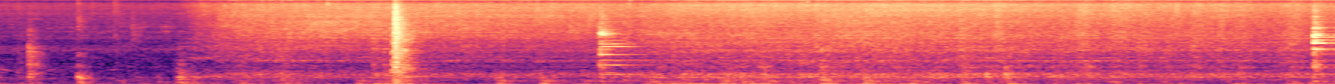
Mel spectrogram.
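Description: Matumbo (beef tripe) stew sizzling as it fries down in a pot on a gas stove and is stirred with a wooden spoon, a steady hiss. A sharp knock comes about four seconds in, and ringing metal clinks of the pot about six seconds in and again near the end.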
